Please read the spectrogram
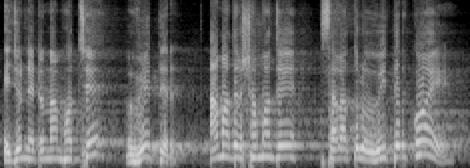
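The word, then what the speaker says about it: وتر: যেহেতু নামাজটা বেজর সংখ্যায় পড়া হয়, এই জন্য এটার নাম হচ্ছে উইতের। আমাদের সমাজে সালাতুল উইতের কয় নাকি বেতের নামাজ বলে? অত উচ্চারণটা কি? উইতের, ওয়াও দিয়া উইতের, কিন্তু আমরা বলি বেতের, ঠিক আছে না?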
